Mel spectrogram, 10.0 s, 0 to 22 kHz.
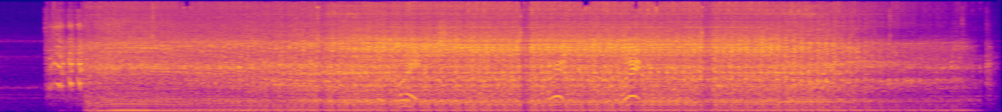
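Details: Kawasaki ZZR600 that was run out of gas and vapor-locked, fuel pump freed by pushing its contact down with a screwdriver: engine catches almost at once and settles into a smooth, even run with no misses or knocks. Normal start and idle.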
